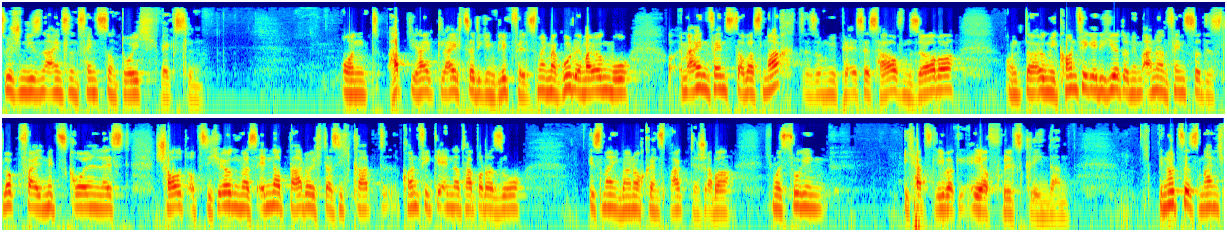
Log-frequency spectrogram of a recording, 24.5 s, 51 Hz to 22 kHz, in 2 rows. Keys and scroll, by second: 0.1 a, 0.4 Tab, 0.9 a, 1.1 Tab, 1.6 a, 1.9 Tab.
